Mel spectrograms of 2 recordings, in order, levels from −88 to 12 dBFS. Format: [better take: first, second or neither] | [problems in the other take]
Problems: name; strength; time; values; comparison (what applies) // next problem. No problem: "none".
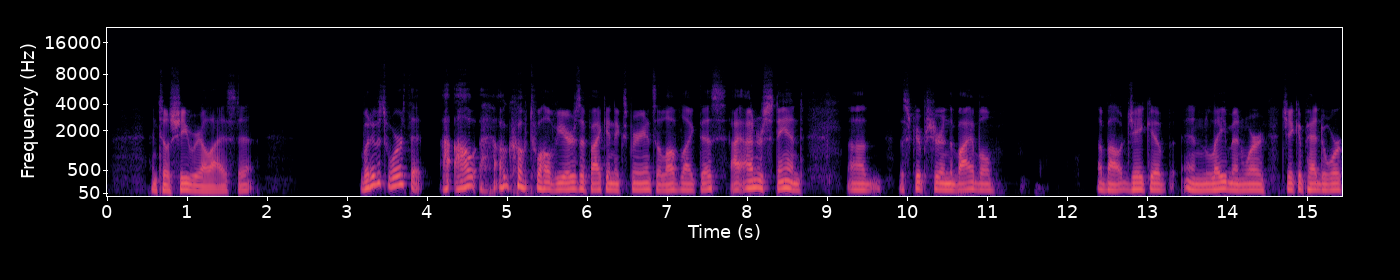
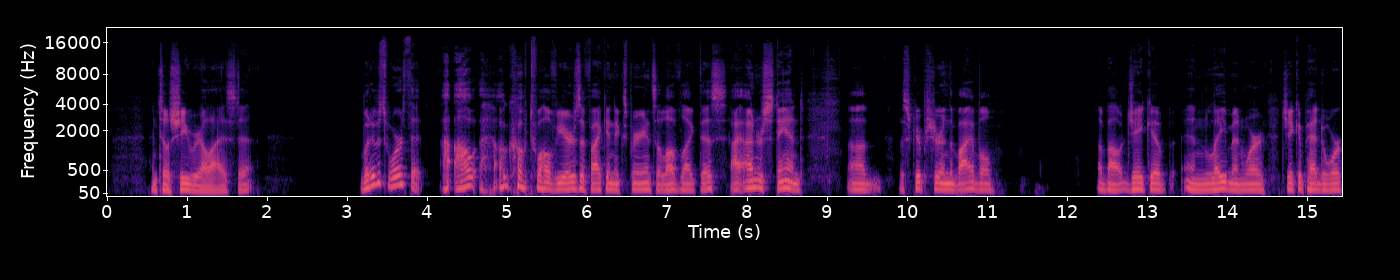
second | muffled; slightly; fading above 2.5 kHz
